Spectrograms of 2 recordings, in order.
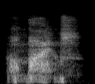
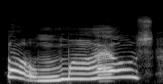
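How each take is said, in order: First: Faint, whispery moan; sick, subdued moan. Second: Very high, loud, drawn-out simper; venomous simpering. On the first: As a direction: moan it weakly, as if about to be sick. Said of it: "subdued sort of moan". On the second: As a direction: simper it slowly with venom underneath. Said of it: "said then in a simpering voice". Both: A narrator's reading.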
